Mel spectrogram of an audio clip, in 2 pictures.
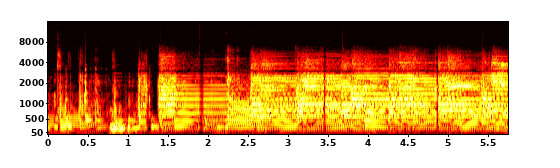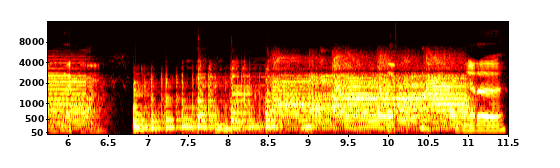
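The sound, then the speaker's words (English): Loud, sustained electric tone drenched in a short slapback echo, each note trailed by a quick single repeat, played in two long phrases split by a brief cutoff. “It's got that little slap back kind of reverb, and yeah.”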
